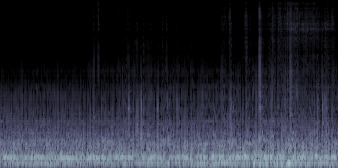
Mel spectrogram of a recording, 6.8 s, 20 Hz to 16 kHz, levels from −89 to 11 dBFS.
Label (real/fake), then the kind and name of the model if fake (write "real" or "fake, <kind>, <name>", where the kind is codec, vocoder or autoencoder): fake, vocoder, BigVGAN v2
